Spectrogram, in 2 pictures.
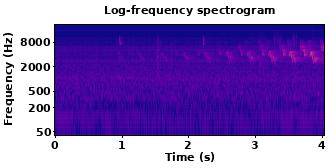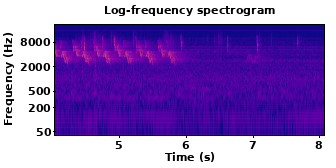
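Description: Dark-eyed junco calling: a rapid run of high, down-slurred chirps, about four or five a second, building louder and then stopping abruptly, with one more chirp near the end.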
